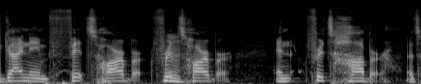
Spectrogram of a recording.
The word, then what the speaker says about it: Fritz Haber: There's a guy named Fritz Haber, and Fritz Haber, that's how you say it.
